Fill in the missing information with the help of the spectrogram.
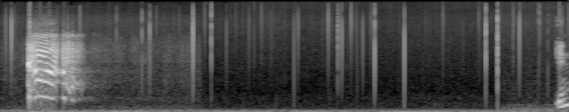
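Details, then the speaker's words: Infant with cystic fibrosis who cannot cry without coughing: a short, strained cry mixed with cough-like bursts, a quiet gap, then another brief cry over a low hum. "When it occurs early in infancy, the children often cannot cry without coughing."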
